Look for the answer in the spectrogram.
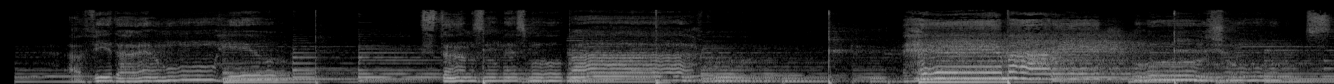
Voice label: Voz Feminina; Aniversário de Sobrinho

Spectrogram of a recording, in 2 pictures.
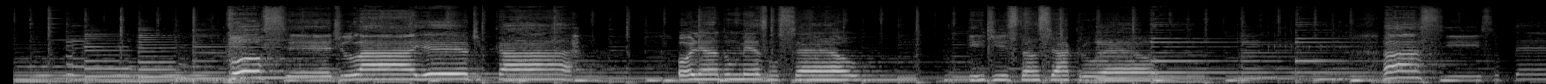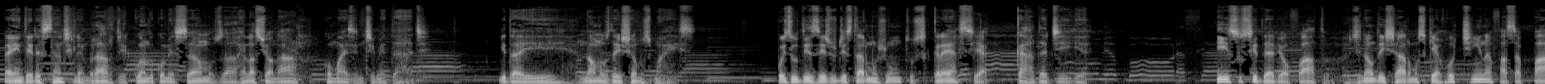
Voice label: dia dos namorados amante, voz masculina; dia dos namorados amantes voz masculina

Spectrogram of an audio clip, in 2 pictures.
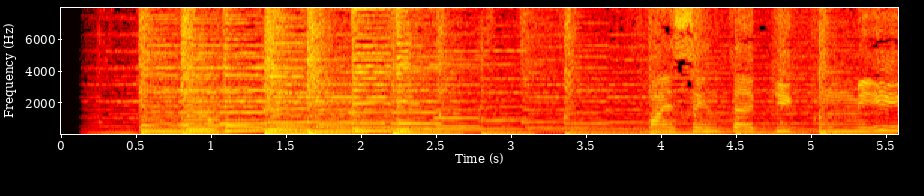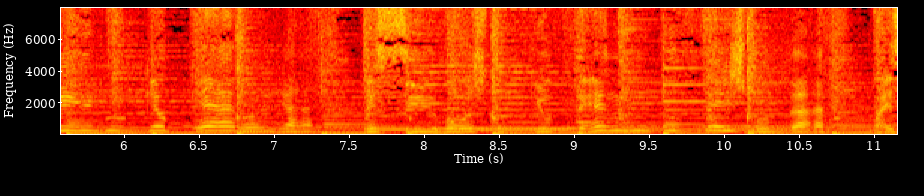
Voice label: masc, Dia dos Pais – Voz Masculina; Voz Masculina Linda

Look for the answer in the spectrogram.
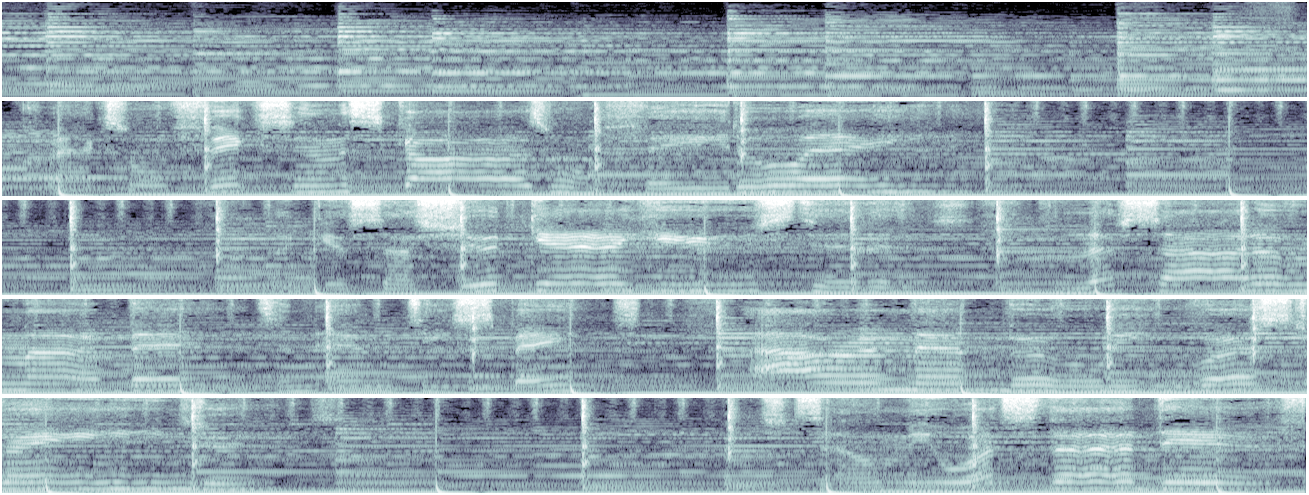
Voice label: dia dos namorados namorada, Dia dos Namorados – Para Namorada – Voz Masculina

